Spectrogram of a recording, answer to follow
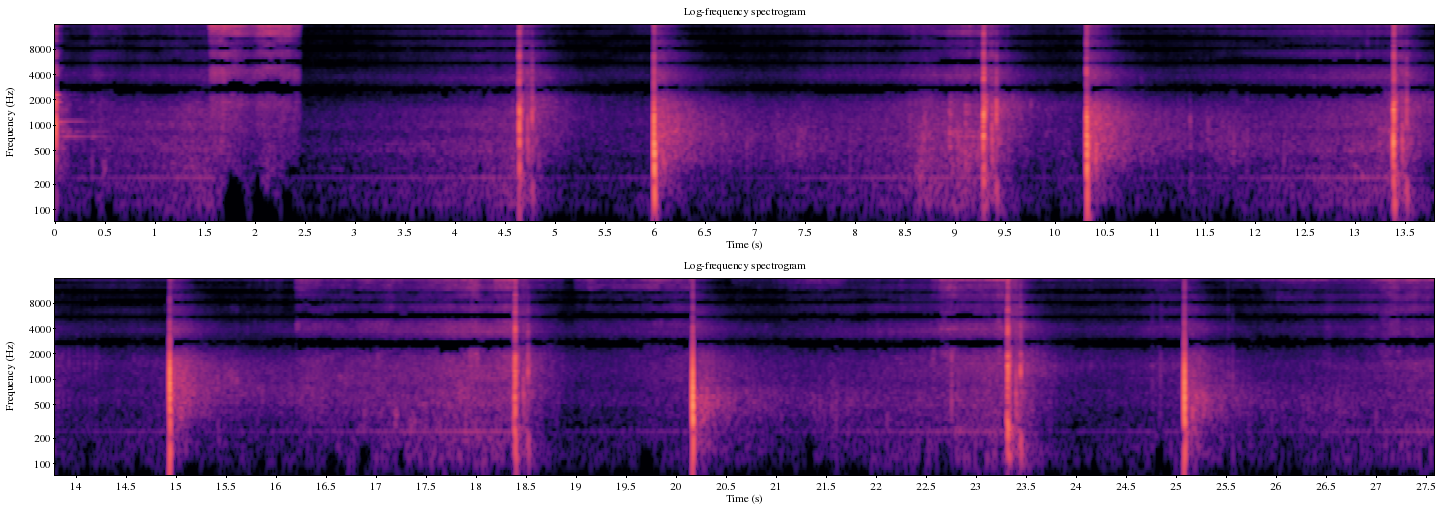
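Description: Roman candles firing: about ten sharp pops, mostly in pairs a second or two apart, each preceded by a building hiss as the tube burns. A short loud hiss comes about two seconds in.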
